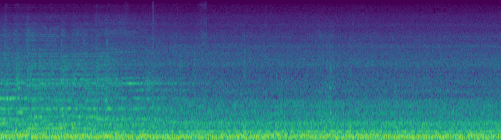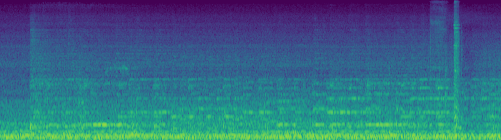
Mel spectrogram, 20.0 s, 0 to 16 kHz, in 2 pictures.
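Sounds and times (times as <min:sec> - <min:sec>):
music: 0:00.0 - 0:03.9, 0:10.6 - 0:20.0
excavator diesel engine rumble: 0:00.0 - 0:08.8, 0:10.4 - 0:20.0.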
